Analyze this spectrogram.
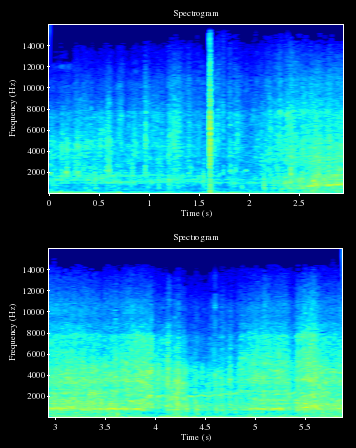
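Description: A pit bike running, its pitch rising and falling repeatedly over a heavy low rumble, with one sharp click about a second and a half in.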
